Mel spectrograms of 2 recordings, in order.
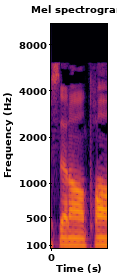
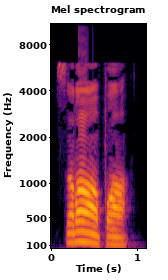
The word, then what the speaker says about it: صراط: به جای که بگید طا ا بگید، بگید طا به صورت الف بگید، متالف رو نکشید که بشه صراط، اونجوری نه، صراط.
